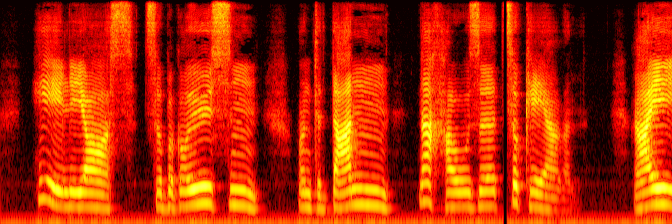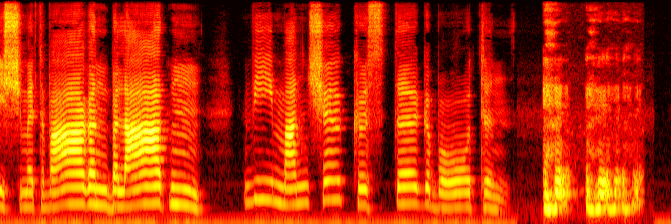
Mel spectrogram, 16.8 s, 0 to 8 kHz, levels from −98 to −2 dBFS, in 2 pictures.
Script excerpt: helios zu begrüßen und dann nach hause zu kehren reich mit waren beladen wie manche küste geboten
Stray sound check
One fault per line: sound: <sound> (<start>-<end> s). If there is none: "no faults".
sound: dropout (6.3-6.3 s)
sound: laugh (15.2-16.5 s)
